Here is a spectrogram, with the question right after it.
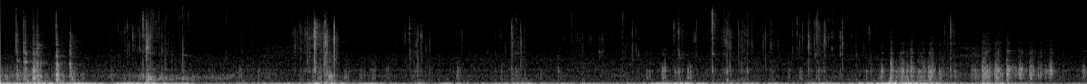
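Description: Long nails scratch and pluck the spikes of a large, hollow, partly translucent pink rubber puffer ball and press its surface. The result is a quick, irregular run of soft rubbery flicks, scrapes and squeezes over a low, dull rumble, rising and falling in loudness throughout.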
